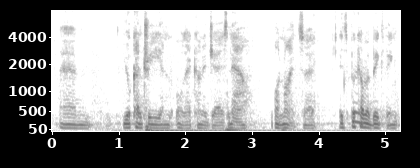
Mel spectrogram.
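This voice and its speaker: A man with a South African accent speaks in a very deep, low, somewhat breathy voice at a moderate pace with fairly even intonation. Long, frequent pauses break up his speech, and there is audible room echo. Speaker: weightlifting coach. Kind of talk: casual chat.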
